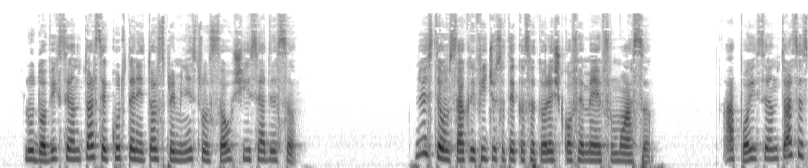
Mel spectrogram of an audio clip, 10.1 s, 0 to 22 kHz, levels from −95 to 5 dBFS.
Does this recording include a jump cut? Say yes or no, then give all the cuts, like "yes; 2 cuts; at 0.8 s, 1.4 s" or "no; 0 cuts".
no; 0 cuts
